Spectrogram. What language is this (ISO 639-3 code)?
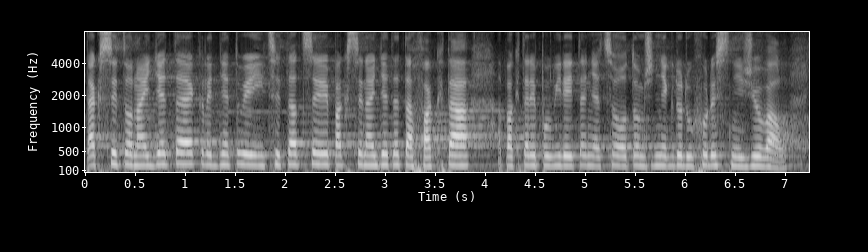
ces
